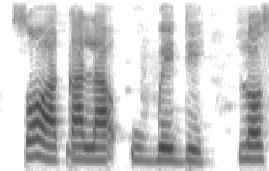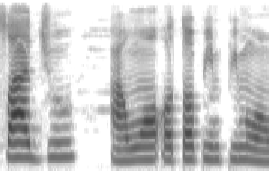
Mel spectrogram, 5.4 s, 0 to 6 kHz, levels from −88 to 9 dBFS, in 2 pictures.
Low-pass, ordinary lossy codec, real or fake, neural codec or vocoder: 5.4 kHz; none; real; none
